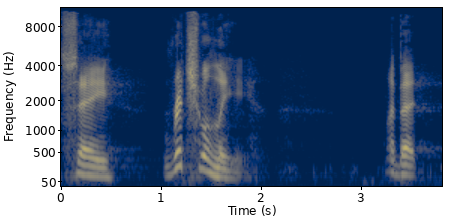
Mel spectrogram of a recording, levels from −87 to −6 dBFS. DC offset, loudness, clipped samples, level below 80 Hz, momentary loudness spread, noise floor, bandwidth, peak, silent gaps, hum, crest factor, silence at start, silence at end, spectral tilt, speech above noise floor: under 0.1%; -32 LUFS; under 0.1%; -78 dBFS; 12 LU; -78 dBFS; 11 kHz; -12 dBFS; none; none; 24 dB; 0 s; 0.3 s; -2.5 dB/octave; 45 dB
